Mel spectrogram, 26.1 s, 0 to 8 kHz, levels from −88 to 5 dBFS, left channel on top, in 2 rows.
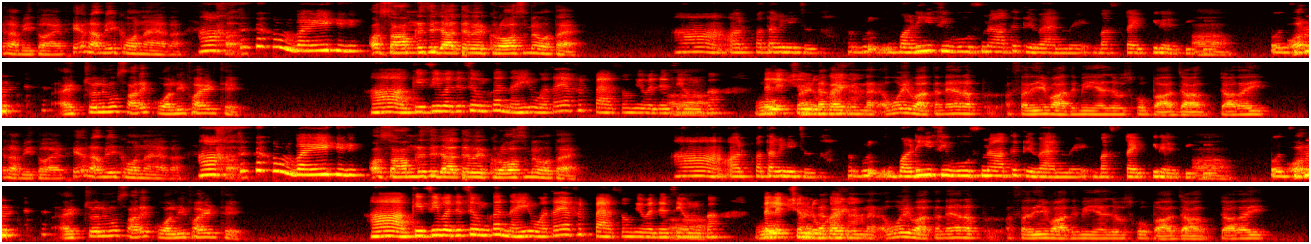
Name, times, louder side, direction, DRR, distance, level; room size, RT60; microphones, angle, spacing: voice 1, 0.0-1.8 2.2-2.4 3.7-5.7 11.9-12.3 12.8-13.1 13.6-15.4 19.7-20.2 20.6-25.7, left 1 dB, 30° left, 0.5 m, -28 dB
voice 2, 2.0-3.7 4.5-4.6 6.7-12.1 12.7-13.1 16.8-20.4 20.7-21.6, right 4 dB, 40° right, 0.3 m, -26 dB
2.6 x 2.1 x 2.5 m
head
